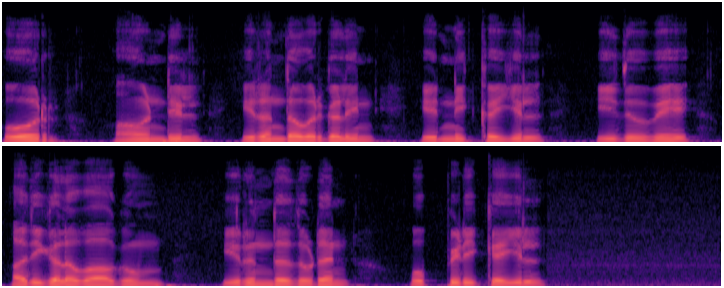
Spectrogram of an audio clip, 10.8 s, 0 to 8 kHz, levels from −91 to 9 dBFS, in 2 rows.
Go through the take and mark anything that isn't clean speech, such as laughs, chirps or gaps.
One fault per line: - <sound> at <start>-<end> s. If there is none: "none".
none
